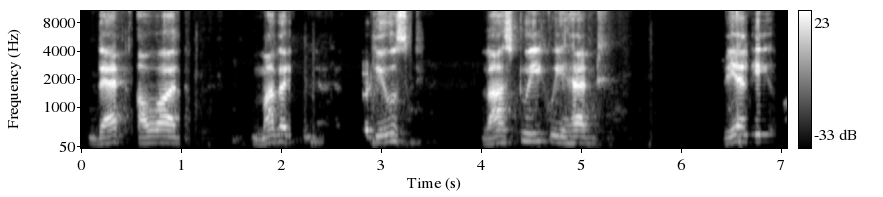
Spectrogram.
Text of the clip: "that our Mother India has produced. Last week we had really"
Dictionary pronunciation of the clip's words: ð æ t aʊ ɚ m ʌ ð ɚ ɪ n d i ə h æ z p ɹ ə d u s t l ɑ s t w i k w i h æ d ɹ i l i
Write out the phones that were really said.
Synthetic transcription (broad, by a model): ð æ t aʊ ɚ m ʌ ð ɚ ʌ d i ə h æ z p ɹ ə d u s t l ɑ s t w i k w i h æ d ɹ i l i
